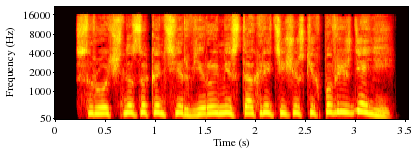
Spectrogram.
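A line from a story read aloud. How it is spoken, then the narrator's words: Near shriek. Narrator (Russian): Чуть ли не взвизгнула Олеся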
